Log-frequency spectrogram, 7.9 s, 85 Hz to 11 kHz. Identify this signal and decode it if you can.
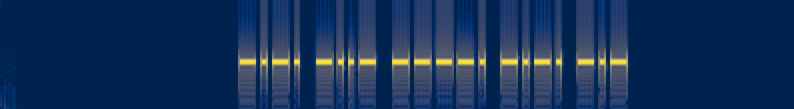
Morse code, heard as a keyed tone, about 22 wpm, 700 Hz. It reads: CX9CK
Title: DXCC-100 Call Signs - 5 Characters - Repeated 2x - 22wpm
